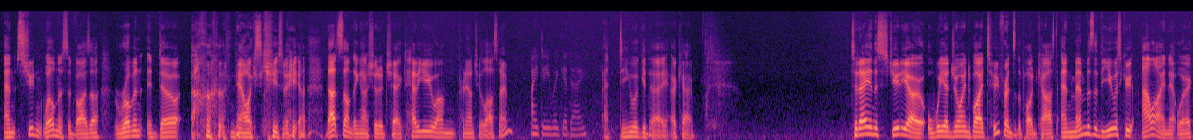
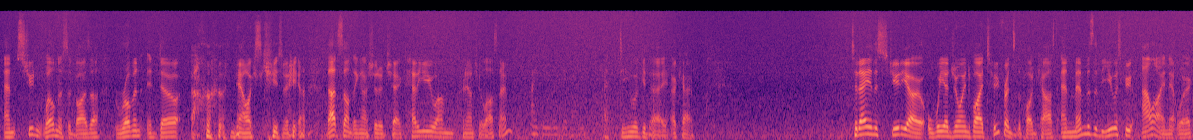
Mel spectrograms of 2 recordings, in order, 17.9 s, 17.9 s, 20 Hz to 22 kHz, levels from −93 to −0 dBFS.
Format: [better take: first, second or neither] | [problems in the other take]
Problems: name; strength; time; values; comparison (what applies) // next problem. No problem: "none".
first | hiss; loud; throughout; 9 dB below the speech; faint in the first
